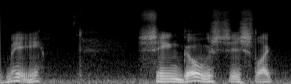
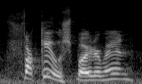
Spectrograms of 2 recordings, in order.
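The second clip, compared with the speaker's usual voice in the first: defiant sneer; 11 semitones higher, 3 dB louder than usual. Retold or imitated. Mocking quote of the ghost.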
